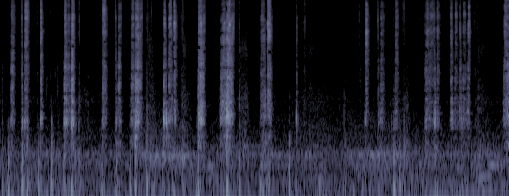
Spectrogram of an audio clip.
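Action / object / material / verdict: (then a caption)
scrape / felt-tip marker on paper sheets on a clipboard / paper / none. A Sharpie marker writes text on a stack of white paper on a clipboard, its felt tip scratching and rubbing across the sheets in a rapid series of short, bright strokes. A steady low hum runs underneath the quiet, continuous writing throughout.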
